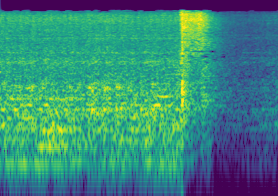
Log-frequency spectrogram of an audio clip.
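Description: Steady workshop background noise, cut off about a second and a half in by a single sharp click, after which it drops to a much quieter hush.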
